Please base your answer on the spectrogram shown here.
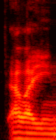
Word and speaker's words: Al Ain: but they put up 6 against, is it Al Ain? Is that how you say it? Al Ain, yeah.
